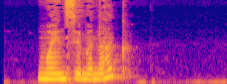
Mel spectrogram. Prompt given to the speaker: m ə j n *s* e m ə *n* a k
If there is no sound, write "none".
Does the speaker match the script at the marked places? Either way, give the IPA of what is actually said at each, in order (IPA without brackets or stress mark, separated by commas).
s, n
